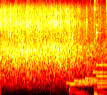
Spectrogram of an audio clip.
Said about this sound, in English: I think you'll join me in those sentiments. Big round of applause.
